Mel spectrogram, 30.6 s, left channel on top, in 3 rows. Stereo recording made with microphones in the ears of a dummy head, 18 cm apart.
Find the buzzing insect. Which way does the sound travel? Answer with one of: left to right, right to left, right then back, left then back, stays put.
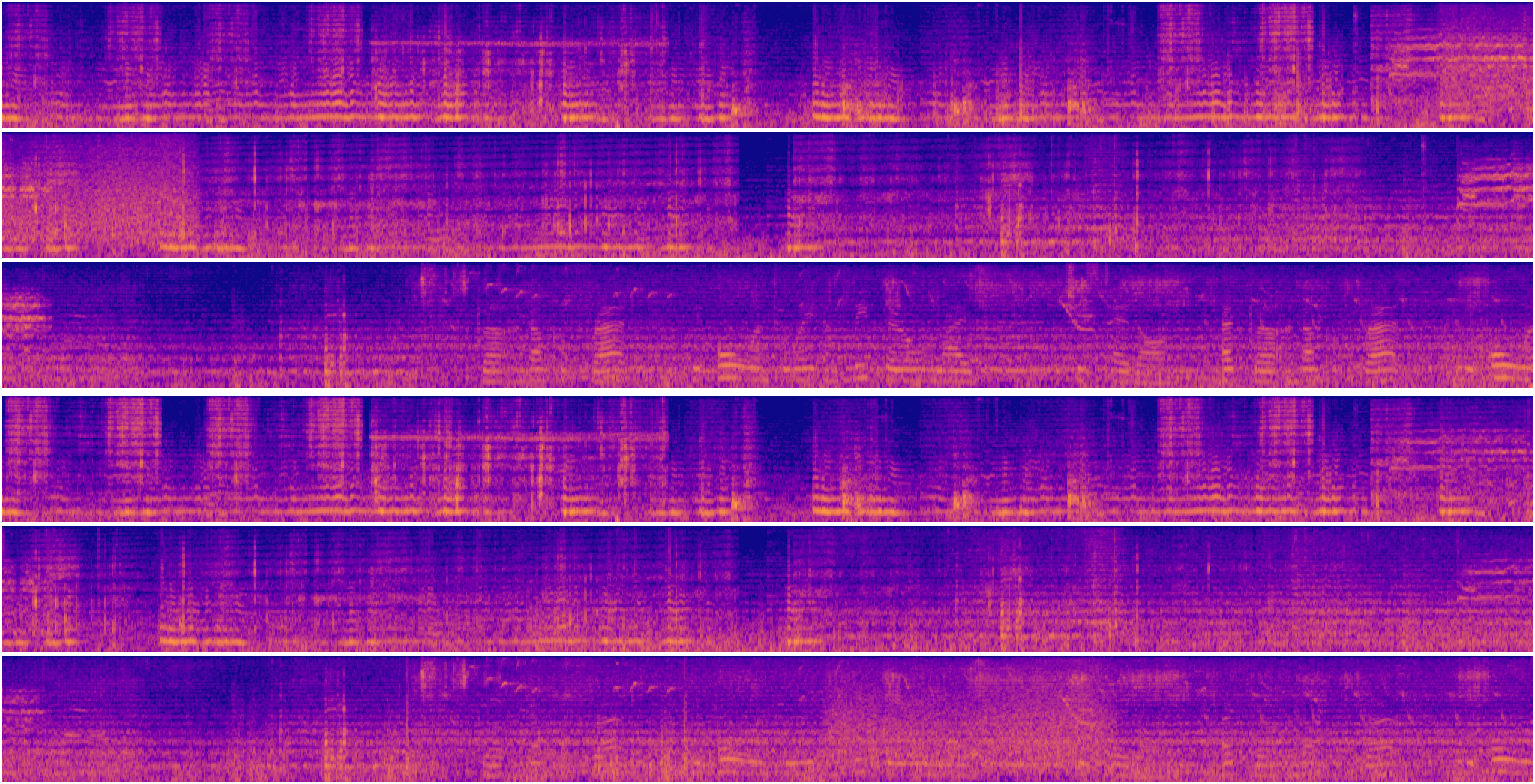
left to right.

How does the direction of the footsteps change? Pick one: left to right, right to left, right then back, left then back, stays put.
right to left.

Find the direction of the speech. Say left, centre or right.
left.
